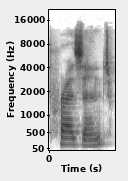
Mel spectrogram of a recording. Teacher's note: present with the accent on the first syllable it's a noun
